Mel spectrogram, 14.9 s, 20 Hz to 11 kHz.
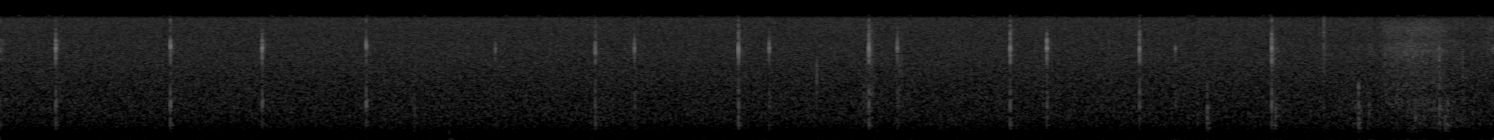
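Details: Laptop with Intel i7, Windows 7, Nvidia GeForce 650M, 8GB RAM: faint sharp clicks roughly every second in a quiet room while it fails to start; cause unknown.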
